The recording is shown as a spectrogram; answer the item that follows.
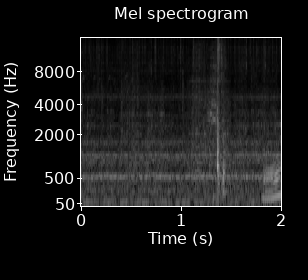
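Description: A small brass twin-cylinder model steam engine running steadily with a constant hum, and one sharp click about a second and a half in.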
